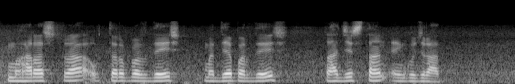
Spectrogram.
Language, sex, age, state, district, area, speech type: Sindhi, male, 30-45, Maharashtra, Thane, urban, spontaneous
